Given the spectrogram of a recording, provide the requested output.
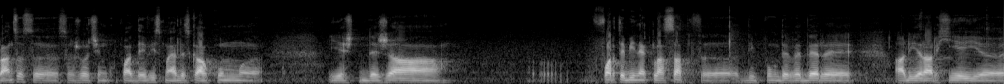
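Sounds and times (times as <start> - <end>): man speaking: 0.0 - 2.7, 3.3 - 4.6, 5.3 - 10.0.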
